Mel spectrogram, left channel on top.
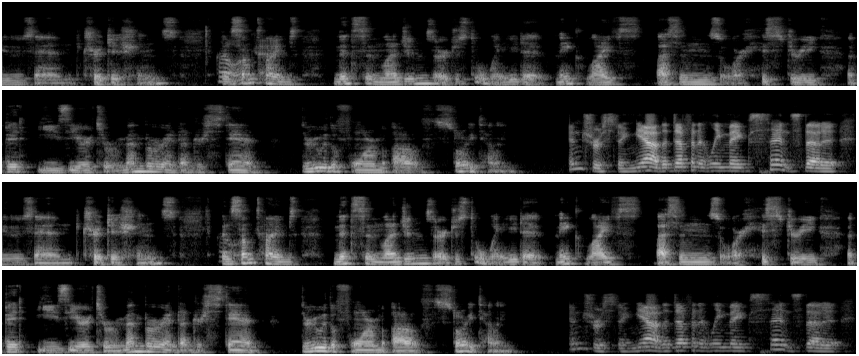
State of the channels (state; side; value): normal; both; correlation 0.62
